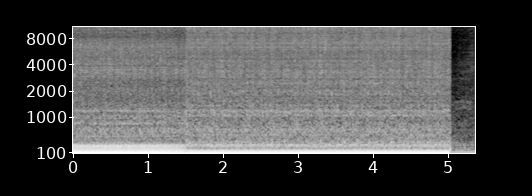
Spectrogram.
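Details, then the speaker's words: Porsche 997 GT2 RS after new lightened flywheel, upgraded clutch plate, slave cylinder, new exhaust and cats: deep, slightly uneven idle with low chattering flywheel rattle that goes away when revved; normal lightweight flywheel idle rattle. "Now I can hear the flywheel right now. You can hear it vibrating."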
